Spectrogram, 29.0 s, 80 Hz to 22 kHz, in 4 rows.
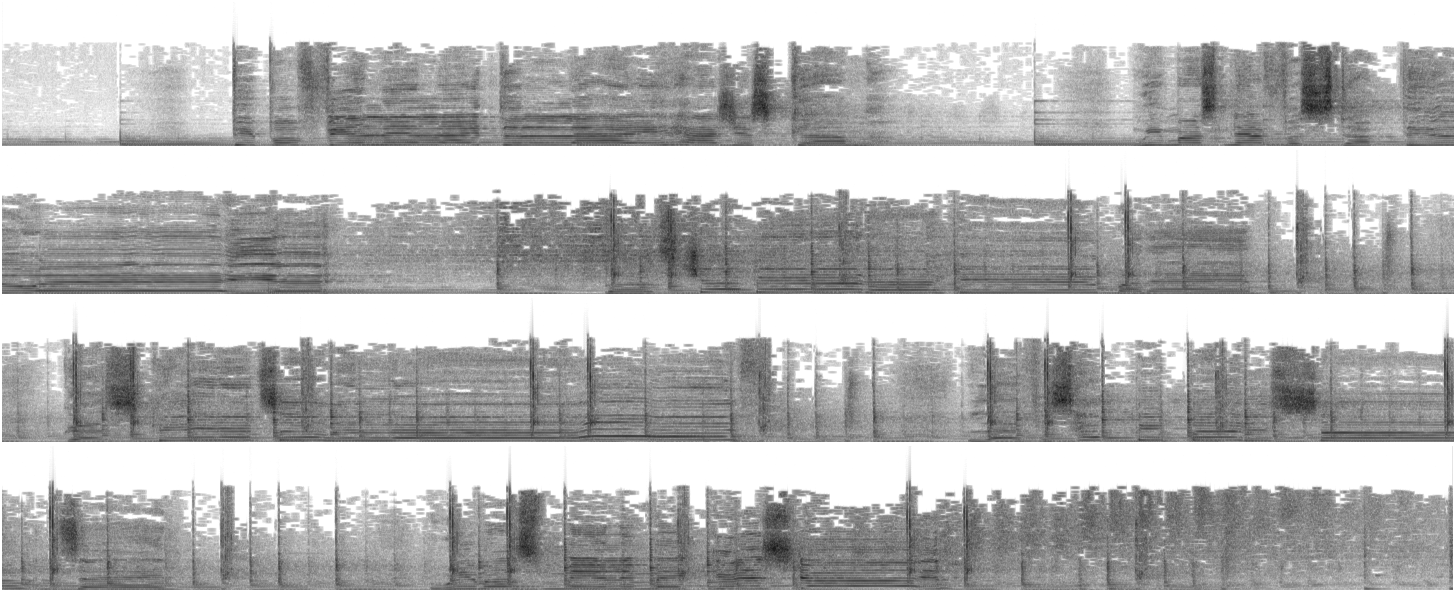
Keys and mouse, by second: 0.2 click, 2.3 shift+a, 8.3 click, 9.7 middle click, 10.9 s, 14.8 ctrl+1, 16.5 shift+middle click, 17.4 click, 22.9 shift+middle click, 24.5 g, 27.1 click.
